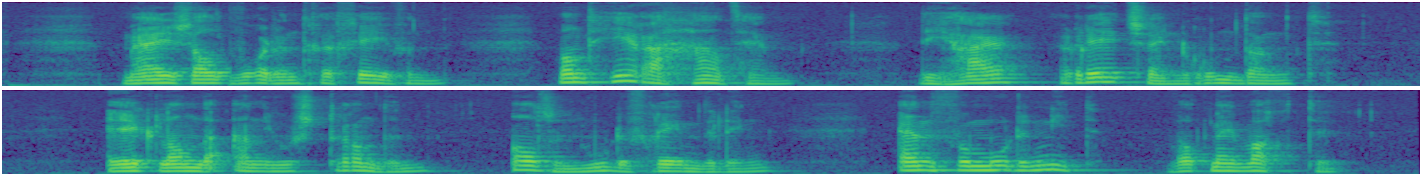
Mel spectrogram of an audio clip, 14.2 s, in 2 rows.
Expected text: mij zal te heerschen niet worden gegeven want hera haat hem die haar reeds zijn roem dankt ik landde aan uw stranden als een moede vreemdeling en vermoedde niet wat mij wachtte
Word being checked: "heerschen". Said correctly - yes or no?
no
